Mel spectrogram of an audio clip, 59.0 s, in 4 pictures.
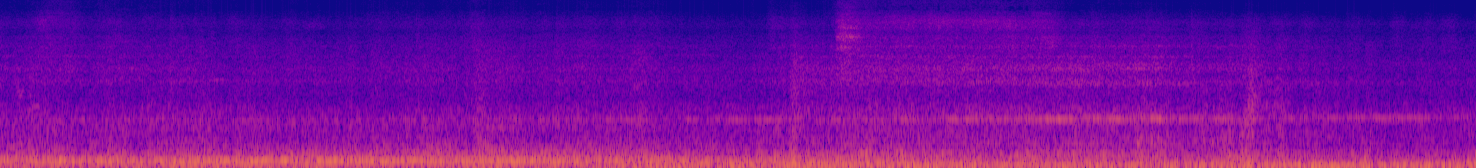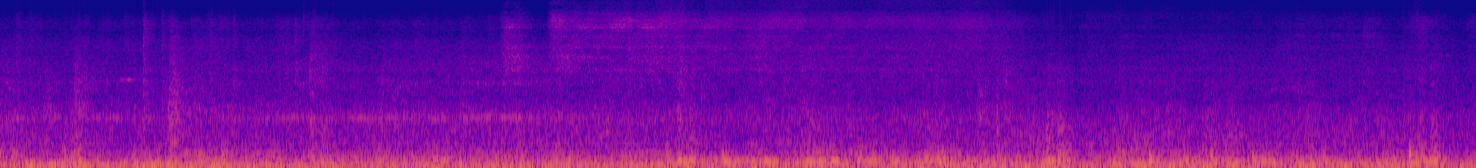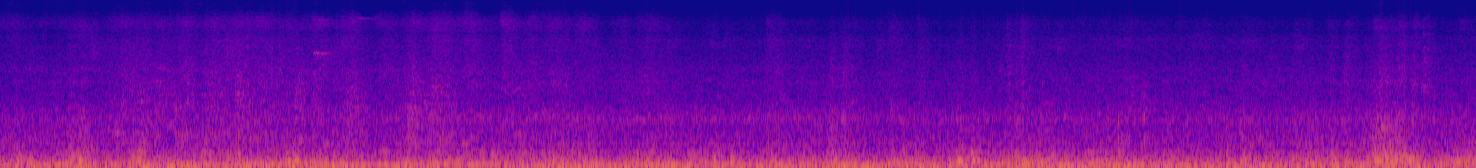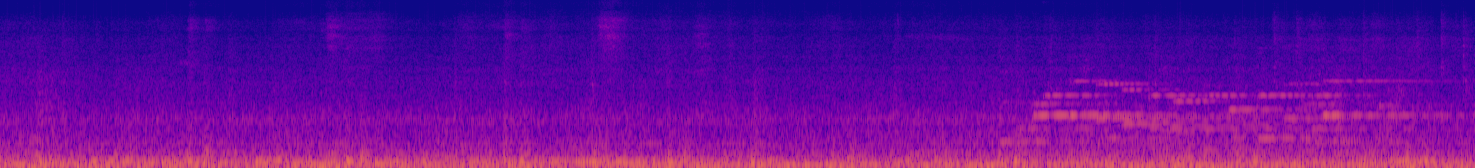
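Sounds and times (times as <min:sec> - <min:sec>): train rumbling along track: 0:00.0 - 0:59.0
thin high tone: 0:54.3 - 0:59.0.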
